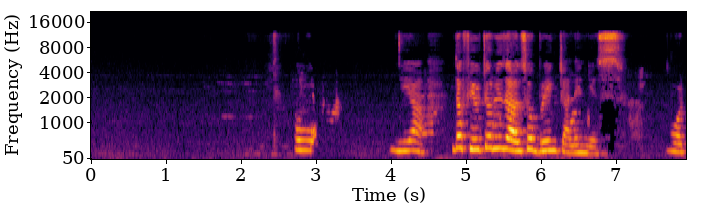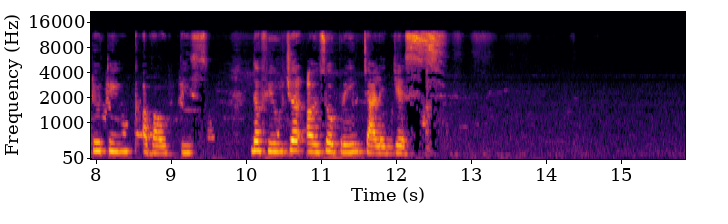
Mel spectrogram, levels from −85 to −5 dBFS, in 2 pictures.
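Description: Echo leak at 3.07–3.33, 4.44–4.62, 6.4–7.4, 8.08–9.6 and 11.4–12.71 s: a faint copy of the speech returns 328 ms late, about 15 to 20 dB down. It is likely a loudspeaker's echo canceller passing its pickup back. Unlike reverberation, it is a distinct delayed repeat, not a smooth decaying tail.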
